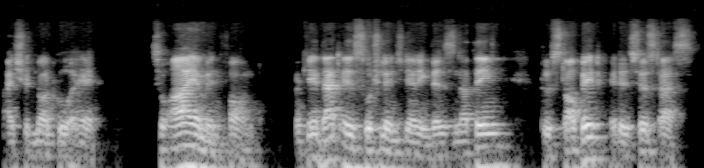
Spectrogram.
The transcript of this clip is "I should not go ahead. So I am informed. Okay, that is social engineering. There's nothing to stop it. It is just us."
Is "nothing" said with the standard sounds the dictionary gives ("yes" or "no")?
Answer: no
